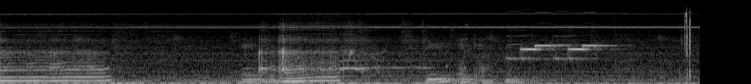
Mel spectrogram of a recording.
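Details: Sustained vowel /i/ held long during laryngeal videostroboscopy, recorded after treatment of bilateral Reinke's edema.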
